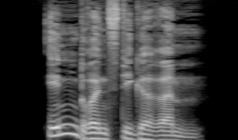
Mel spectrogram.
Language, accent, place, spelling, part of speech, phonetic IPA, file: German, Germany, Berlin, inbrünstigerem, adjective, [ˈɪnˌbʁʏnstɪɡəʁəm], De-inbrünstigerem.ogg
- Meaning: strong dative masculine/neuter singular comparative degree of inbrünstig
